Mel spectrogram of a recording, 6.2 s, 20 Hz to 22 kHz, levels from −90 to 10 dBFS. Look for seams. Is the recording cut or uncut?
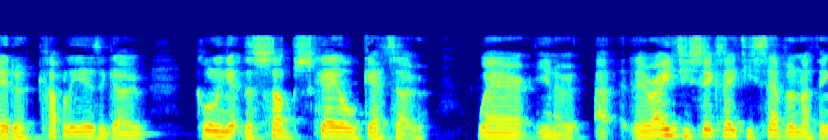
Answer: uncut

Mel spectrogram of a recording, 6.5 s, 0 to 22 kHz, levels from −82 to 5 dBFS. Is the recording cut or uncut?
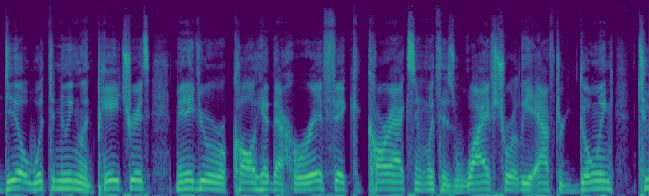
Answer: cut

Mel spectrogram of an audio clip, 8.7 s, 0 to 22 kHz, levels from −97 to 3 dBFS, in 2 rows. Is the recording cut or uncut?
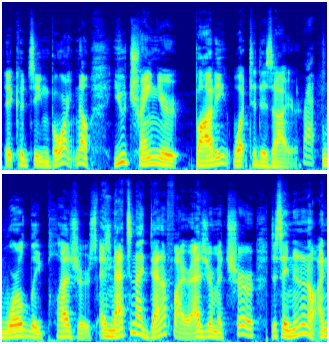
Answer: cut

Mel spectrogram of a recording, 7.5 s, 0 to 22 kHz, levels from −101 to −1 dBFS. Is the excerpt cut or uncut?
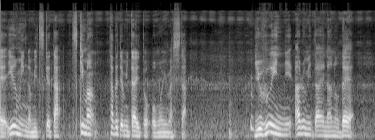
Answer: cut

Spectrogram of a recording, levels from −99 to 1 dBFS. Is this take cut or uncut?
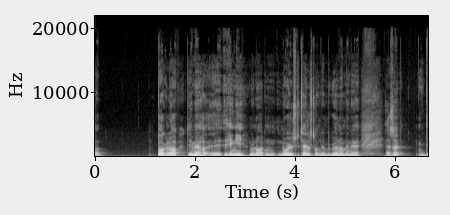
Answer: uncut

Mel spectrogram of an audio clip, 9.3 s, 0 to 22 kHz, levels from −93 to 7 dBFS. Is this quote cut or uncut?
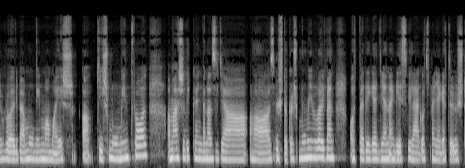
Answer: uncut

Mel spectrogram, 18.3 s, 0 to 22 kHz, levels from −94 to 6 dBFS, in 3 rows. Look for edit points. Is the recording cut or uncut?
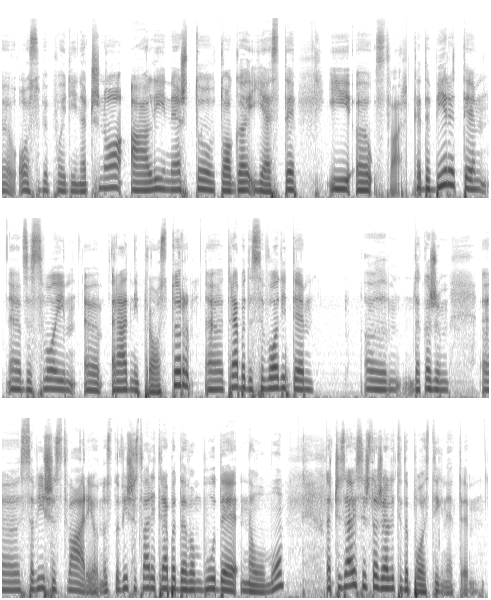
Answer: cut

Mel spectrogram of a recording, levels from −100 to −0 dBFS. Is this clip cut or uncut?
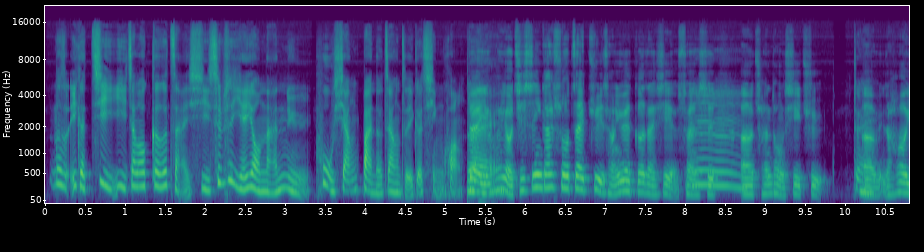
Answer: cut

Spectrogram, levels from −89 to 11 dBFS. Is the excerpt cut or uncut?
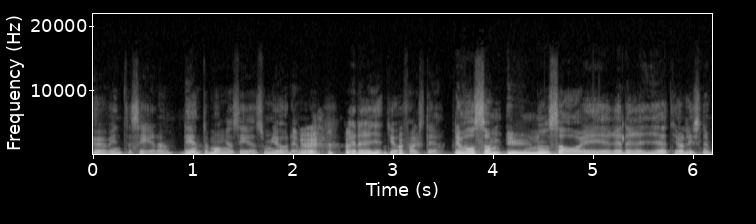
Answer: cut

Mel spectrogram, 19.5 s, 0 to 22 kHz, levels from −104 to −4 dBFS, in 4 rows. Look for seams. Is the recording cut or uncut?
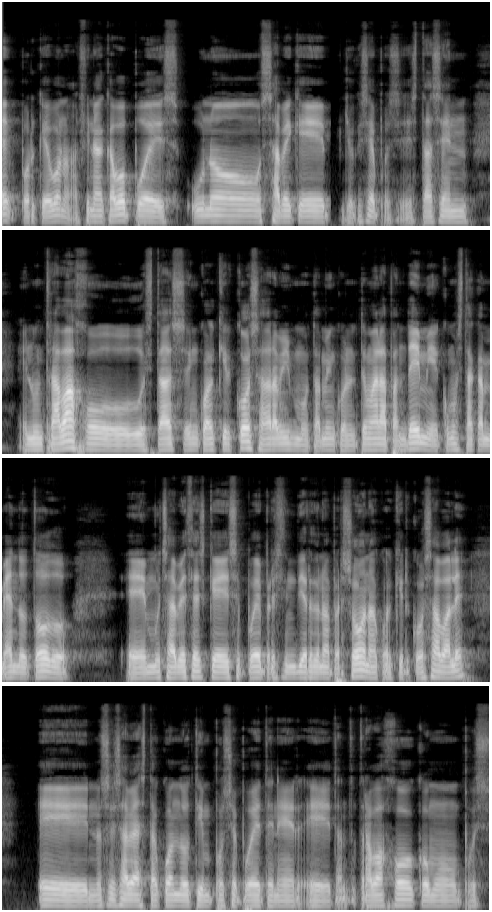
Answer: cut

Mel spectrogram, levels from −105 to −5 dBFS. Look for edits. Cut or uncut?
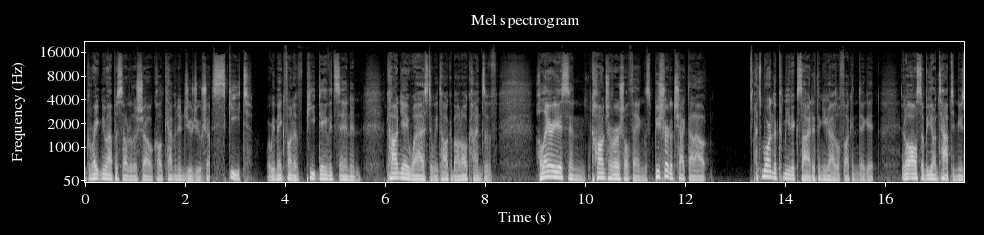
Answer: cut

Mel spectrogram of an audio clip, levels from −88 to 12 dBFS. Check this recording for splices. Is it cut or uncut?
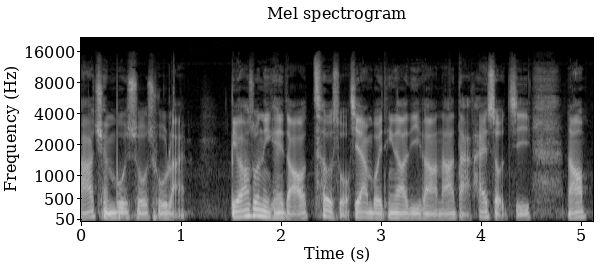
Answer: cut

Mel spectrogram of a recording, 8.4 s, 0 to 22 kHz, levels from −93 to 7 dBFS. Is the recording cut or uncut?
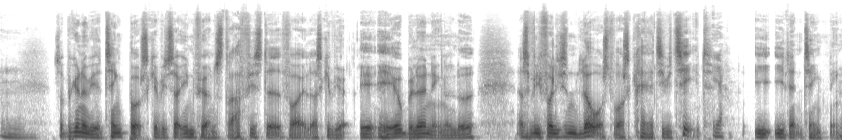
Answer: uncut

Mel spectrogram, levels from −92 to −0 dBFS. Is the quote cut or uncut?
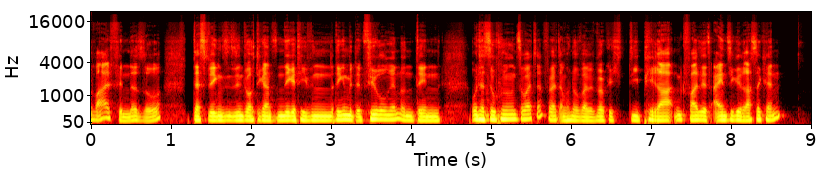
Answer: cut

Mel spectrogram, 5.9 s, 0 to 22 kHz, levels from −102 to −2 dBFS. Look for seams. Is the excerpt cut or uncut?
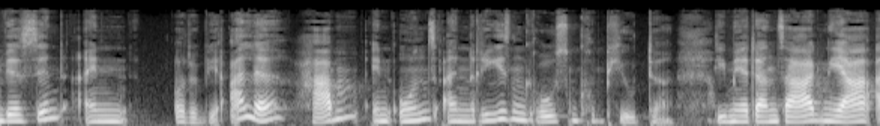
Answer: cut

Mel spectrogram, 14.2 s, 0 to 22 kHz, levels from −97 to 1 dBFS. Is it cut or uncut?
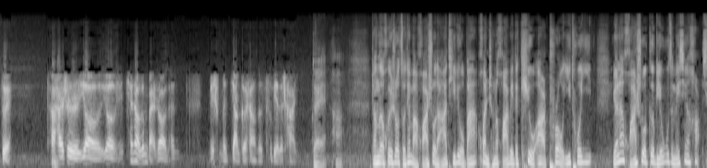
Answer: cut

